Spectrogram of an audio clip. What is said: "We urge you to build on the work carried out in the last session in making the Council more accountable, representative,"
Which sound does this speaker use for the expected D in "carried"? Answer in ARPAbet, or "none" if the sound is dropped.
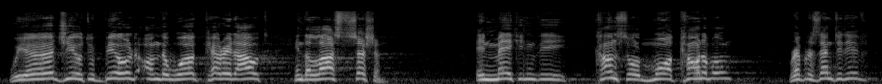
D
